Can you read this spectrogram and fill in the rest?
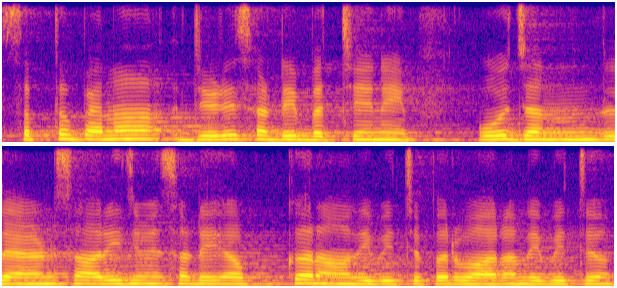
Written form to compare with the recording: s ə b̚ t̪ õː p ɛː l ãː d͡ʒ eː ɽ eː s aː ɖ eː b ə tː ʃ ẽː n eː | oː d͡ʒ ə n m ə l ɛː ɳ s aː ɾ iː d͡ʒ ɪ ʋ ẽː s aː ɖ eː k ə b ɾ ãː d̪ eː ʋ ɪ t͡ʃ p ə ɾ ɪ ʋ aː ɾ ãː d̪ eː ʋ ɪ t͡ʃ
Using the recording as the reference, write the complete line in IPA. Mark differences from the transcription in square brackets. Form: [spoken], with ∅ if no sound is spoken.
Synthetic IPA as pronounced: s ə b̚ t̪ õː p ɛː l ãː d͡ʒ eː ɽ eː s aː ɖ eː b ə tː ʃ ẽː n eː | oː d͡ʒ ə n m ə l ɛː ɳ s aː ɾ iː d͡ʒ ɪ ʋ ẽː s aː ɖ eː k ə [∅] ɾ ãː d̪ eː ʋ ɪ t͡ʃ p ə ɾ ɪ ʋ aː ɾ ãː d̪ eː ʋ ɪ t͡ʃ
